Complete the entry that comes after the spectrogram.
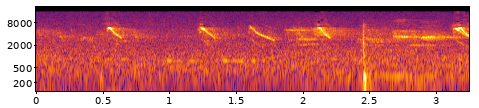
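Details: Adult Common Tailorbird, a common resident, at Ubon Ratchathani, Thailand, on 27 January 2021: sharp high notes with quick downward sweeps, irregularly spaced, over faint background chatter of other birds.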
